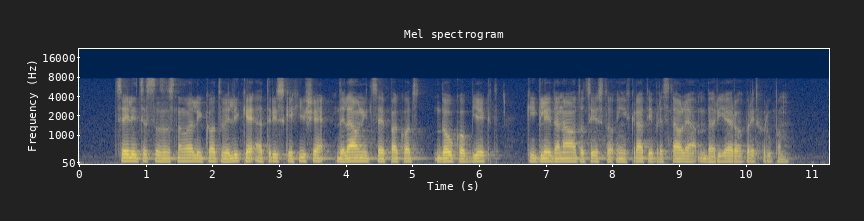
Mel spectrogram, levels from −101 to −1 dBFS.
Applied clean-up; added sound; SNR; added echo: none; none; none; none.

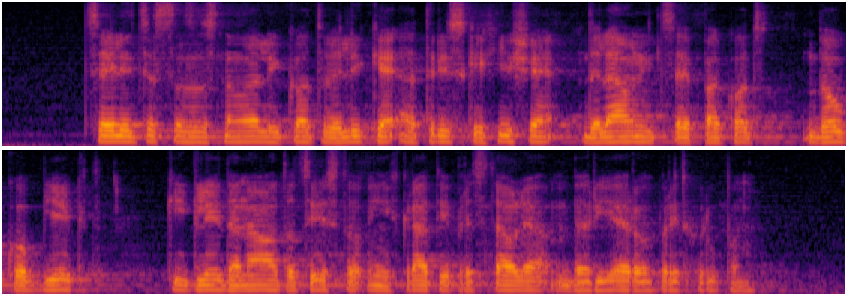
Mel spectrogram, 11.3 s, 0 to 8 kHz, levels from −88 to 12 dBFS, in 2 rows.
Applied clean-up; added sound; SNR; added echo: none; none; none; reverberation time 1.5 s.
